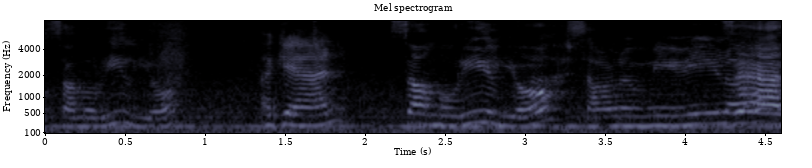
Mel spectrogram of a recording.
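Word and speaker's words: salmoriglio: But if you're Sicilian, they say samoriglio. It's a hard G. It's a lot. It's a lot of syllables. Yeah. Salmorillo, and it's meant as a topping.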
